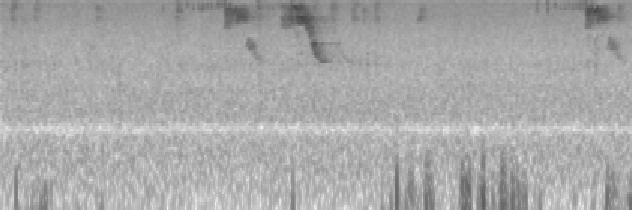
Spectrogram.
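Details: Blue-black grassquit (tiziu) in the wild, giving several short, high, thin notes that slide steeply downward, spaced irregularly. Gusty low rumble and rustling bursts dominate the background.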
